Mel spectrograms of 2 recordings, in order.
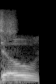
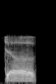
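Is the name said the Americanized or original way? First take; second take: original; Americanized. First: The name is said with its original pronunciation. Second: The name is said with an Americanized pronunciation. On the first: This is the formally correct form of the name. "Dove is the technical pronunciation" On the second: This is the form the person actually uses day to day. "Dove is what I go by. That's like the Americanized version"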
